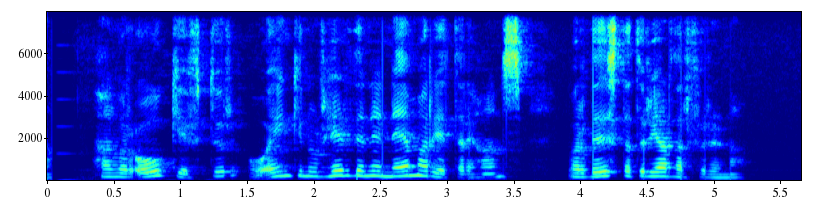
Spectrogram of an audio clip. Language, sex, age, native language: Icelandic, female, 50-59, Icelandic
